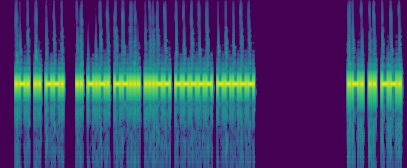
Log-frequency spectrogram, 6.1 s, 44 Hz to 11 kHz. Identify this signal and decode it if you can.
Morse code, heard as a keyed tone, about 36 wpm, 700 Hz. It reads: RIG IC7300 RIG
